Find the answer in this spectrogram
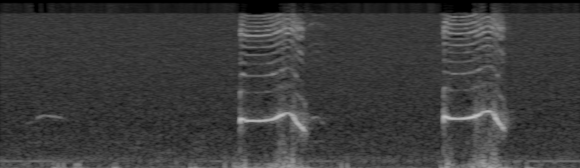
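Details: Asian koel in old-growth forest: two loud whistled notes two seconds apart, each level, lifting, then dropping sharply. A faint, distant similar note comes first, over a quiet low hum.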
